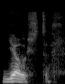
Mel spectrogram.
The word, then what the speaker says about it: Joost: So next is Joost. Phonetically, it's toast with Y. Joost.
